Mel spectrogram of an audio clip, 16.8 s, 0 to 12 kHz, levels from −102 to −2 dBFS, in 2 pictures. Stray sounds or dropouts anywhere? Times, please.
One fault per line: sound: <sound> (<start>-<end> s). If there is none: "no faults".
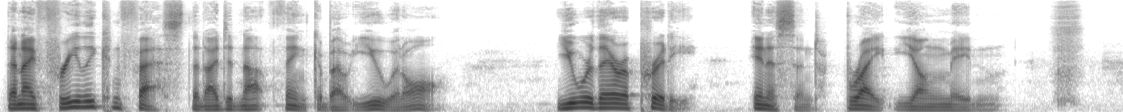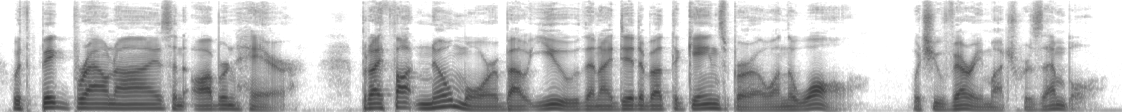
sound: sniff (7.9-8.2 s)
